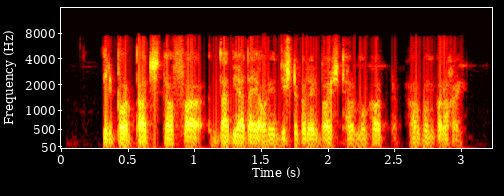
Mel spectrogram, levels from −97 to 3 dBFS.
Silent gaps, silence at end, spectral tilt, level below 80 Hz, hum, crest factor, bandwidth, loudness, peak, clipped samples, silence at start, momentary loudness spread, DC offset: none; 0.2 s; -4.5 dB/octave; -44 dBFS; none; 18 dB; 8 kHz; -18 LUFS; -2 dBFS; under 0.1%; 0.3 s; 10 LU; under 0.1%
